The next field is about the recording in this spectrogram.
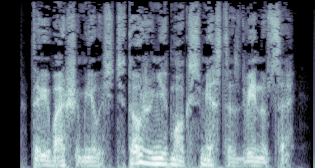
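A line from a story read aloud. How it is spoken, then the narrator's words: Whispered question. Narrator (Russian): спросил шепотом Торвилл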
